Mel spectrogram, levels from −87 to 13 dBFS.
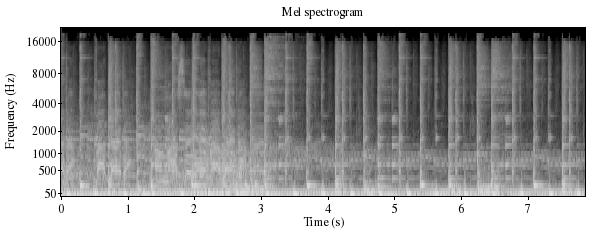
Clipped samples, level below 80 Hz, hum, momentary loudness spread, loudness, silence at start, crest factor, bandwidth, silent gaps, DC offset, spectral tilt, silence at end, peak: under 0.1%; -12 dBFS; none; 4 LU; -12 LUFS; 0 s; 10 dB; 19.5 kHz; none; under 0.1%; -5 dB/octave; 0 s; 0 dBFS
